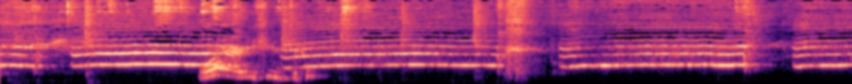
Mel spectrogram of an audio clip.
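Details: Apollo the Siberian Husky cries indoors, angry at being left behind as someone departs; sustained high wailing tones, with a brief lower warbling sound partway through and small gaps between cries.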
